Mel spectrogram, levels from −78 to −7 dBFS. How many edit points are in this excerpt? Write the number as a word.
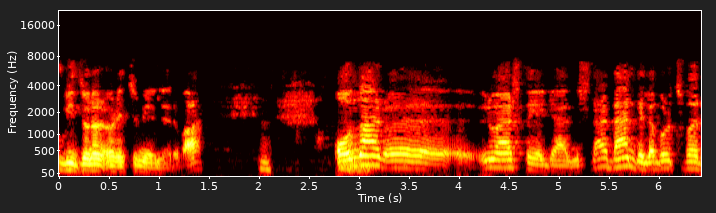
one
